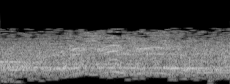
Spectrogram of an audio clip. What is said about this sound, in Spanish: Vamos a saludar ahora individualmente con una ovación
